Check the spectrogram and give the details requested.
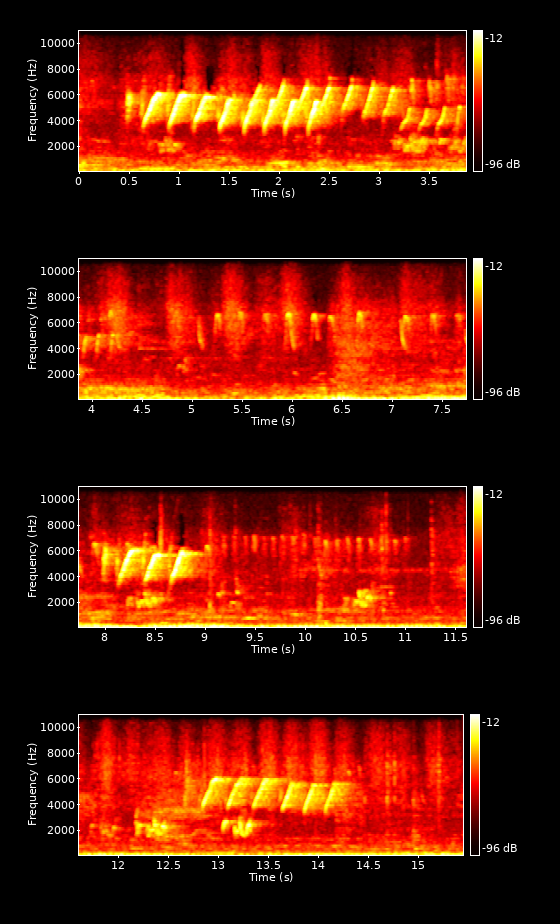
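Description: A small bird singing in three bursts, each a quick series of high chirps sweeping downward, with a few softer chirps between the bursts.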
